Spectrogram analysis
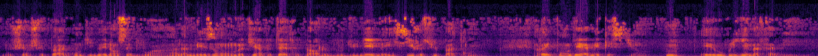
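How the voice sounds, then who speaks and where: An actor playing a sardonic, authoritative middle-aged police inspector questioning a suspect in a 1950s-style French radio drama. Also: male voice, extremely low pitch, brisk, creaky, dark tone. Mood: stern. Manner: authoritative, sarcastic, theatrical. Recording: dull, lo-fi vintage radio recording.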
